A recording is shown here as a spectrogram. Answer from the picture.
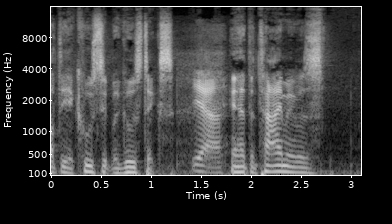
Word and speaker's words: Bahgoostyx: Well, acoustic rhymes with Bahgoostyx, and that's how it started.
